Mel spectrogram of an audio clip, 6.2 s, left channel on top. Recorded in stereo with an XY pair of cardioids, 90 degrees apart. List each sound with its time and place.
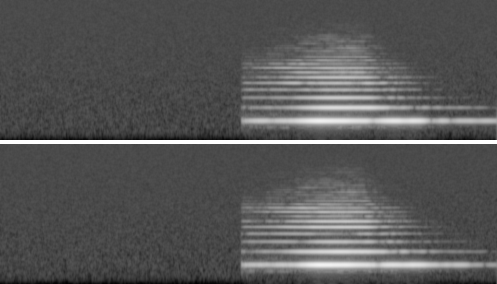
3.0 s a violin: 50° right, 2 m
